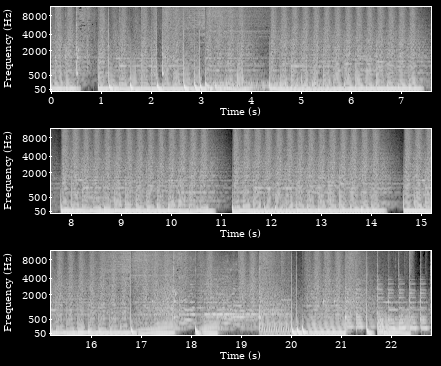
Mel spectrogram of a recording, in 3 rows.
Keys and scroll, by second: 4.9 ctrl+j, 20.2 ctrl+j.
